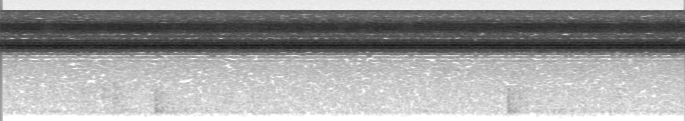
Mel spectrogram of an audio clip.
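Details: Steady piercing whine of Christmas beetles (Anoplognathus) in South African bushveld, captured in real time; the high double-layered buzz never wavers, and a couple of faint low knocks surface near the start and later on.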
